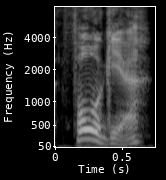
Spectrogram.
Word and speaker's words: Forge: I still don't know much about Tobias other than the fact that you pronounce his name Tobias Fogia in his native Swedish.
